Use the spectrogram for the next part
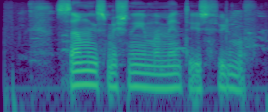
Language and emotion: Russian, neutral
